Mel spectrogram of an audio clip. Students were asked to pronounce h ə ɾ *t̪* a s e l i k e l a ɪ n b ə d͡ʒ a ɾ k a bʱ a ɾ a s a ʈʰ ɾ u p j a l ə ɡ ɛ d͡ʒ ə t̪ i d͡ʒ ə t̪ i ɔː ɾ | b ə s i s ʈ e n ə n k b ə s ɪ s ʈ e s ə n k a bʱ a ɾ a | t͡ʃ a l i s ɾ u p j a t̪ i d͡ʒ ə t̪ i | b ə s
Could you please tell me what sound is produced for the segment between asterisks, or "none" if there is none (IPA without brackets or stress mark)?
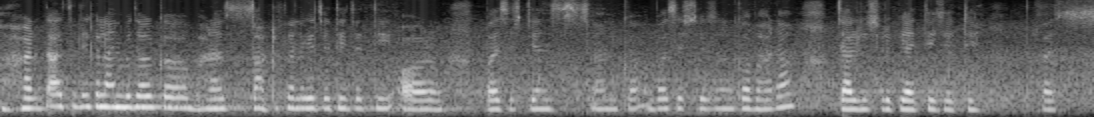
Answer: d̪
